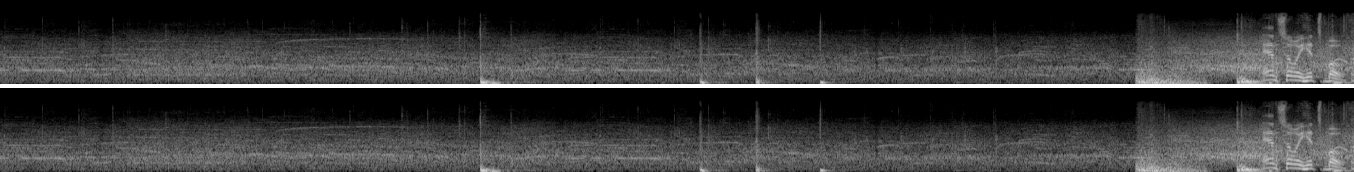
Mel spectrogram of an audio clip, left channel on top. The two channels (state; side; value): identical; both; correlation 1.00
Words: And so he hits both.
